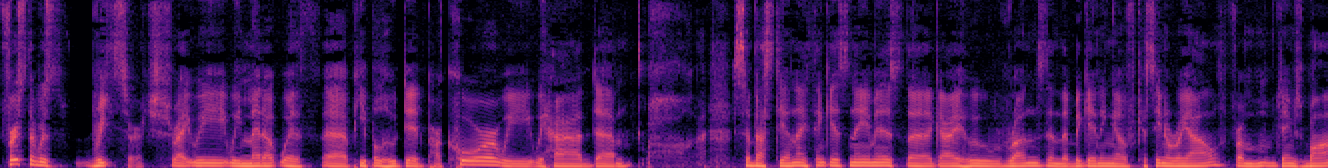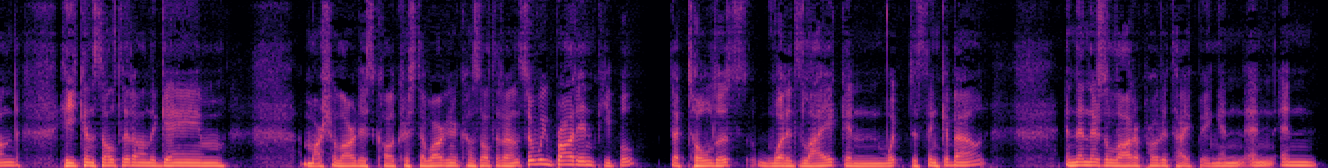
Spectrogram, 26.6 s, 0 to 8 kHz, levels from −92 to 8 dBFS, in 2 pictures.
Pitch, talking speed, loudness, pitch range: 125 Hz, 180 wpm, -22 LUFS, 120-140 Hz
